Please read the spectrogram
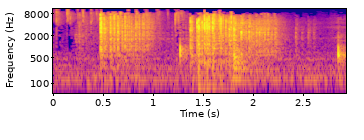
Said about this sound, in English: Take your dice. Yeah. Roll your dice.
